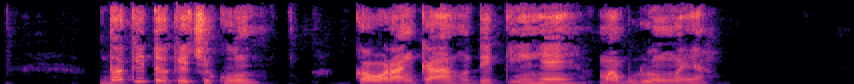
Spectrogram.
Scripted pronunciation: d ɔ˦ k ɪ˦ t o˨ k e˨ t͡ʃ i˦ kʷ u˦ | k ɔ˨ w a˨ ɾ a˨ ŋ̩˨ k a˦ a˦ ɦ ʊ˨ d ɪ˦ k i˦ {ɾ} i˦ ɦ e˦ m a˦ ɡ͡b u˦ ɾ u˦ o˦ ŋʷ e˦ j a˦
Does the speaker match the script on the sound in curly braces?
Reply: no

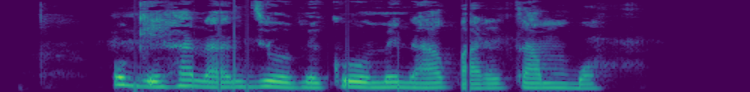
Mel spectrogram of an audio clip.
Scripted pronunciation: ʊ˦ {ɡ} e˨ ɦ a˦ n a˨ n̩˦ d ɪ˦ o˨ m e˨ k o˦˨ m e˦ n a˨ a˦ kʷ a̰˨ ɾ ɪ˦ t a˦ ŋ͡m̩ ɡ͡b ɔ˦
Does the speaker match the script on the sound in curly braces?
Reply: yes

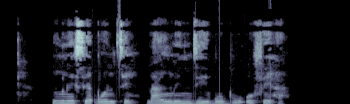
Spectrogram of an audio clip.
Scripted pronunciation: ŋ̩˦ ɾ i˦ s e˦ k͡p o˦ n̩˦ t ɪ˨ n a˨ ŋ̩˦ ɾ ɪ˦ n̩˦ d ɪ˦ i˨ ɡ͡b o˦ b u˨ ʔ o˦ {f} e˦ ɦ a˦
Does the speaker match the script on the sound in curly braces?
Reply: yes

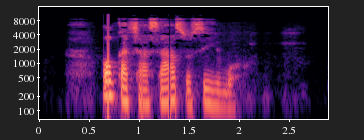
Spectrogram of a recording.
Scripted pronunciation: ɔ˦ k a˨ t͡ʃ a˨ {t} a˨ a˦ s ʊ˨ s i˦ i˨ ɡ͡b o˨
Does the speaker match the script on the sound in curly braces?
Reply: no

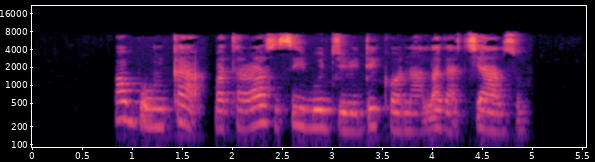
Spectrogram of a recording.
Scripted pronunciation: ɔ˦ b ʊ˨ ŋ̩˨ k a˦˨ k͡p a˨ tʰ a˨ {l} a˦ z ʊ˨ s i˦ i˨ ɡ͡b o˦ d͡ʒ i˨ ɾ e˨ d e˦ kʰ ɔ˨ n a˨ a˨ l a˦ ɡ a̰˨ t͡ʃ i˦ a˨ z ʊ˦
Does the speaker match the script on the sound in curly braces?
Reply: no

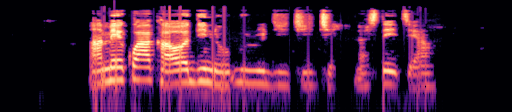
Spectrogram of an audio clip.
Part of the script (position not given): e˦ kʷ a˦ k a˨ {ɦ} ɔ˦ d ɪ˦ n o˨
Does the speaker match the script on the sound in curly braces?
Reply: no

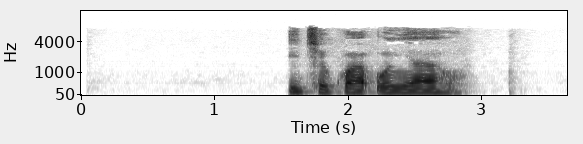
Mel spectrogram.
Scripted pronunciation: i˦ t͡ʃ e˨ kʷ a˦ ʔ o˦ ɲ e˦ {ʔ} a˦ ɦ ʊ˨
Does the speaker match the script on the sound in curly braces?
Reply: no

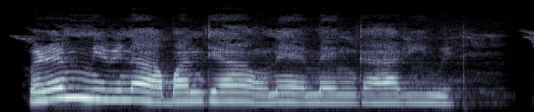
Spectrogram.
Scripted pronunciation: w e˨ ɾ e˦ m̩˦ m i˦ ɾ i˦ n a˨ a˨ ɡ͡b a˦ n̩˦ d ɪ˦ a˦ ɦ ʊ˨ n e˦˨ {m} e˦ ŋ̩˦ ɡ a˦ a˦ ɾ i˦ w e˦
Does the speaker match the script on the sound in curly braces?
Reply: yes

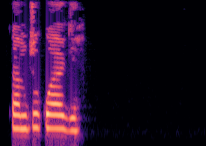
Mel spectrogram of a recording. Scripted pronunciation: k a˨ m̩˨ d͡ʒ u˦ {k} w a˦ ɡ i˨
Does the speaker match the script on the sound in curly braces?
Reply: yes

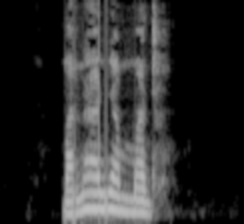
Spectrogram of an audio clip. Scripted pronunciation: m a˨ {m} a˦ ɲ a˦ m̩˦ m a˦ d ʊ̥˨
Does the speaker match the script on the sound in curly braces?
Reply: no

